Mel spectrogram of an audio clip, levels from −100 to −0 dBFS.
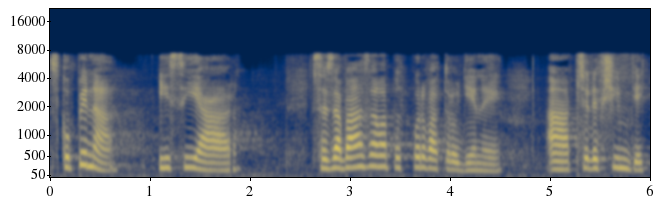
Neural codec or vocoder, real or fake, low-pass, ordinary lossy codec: codec, 16 kHz, 4 kbps, X-Codec, HuBERT features, trained on balanced general audio; fake; 7.2 kHz; none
